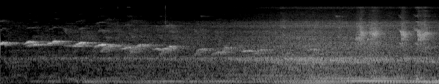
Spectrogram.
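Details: Greater green leafbird singing energetically, recorded 21 December 2024: a run of short bright whistled notes in the opening second and a half, then a steady rushing noise like passing traffic.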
